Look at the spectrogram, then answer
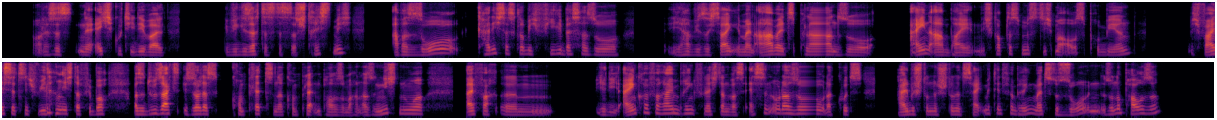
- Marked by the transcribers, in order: stressed: "so"; laughing while speaking: "lang"
- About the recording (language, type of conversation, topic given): German, advice, Wie kann ich mit häufigen Unterbrechungen durch Kollegen oder Familienmitglieder während konzentrierter Arbeit umgehen?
